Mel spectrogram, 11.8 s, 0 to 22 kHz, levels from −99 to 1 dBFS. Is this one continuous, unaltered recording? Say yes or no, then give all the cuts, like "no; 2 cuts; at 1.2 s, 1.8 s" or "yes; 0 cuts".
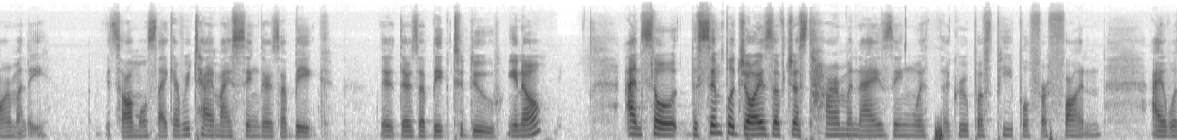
yes; 0 cuts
